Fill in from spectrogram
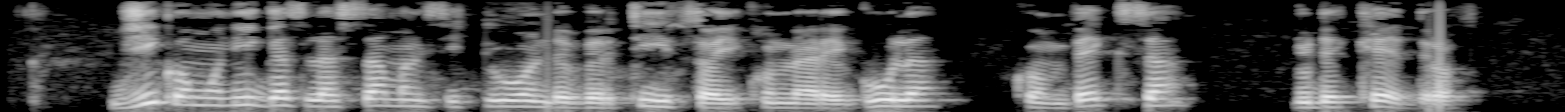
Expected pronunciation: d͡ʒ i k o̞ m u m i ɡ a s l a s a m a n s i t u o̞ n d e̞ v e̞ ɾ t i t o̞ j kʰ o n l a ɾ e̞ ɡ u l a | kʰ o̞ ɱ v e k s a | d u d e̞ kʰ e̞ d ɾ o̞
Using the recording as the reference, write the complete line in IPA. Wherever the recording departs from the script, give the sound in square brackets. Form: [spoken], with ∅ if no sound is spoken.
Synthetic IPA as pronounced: d͡ʒ i k o̞ m u [n] i ɡ a s l a s a m a n s i t u o̞ n d e̞ v e̞ ɾ t i [t͡s] o̞ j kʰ [u] n l a ɾ e̞ ɡ u l a | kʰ o̞ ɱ v e k s a | d u d e̞ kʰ e̞ d ɾ o̞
